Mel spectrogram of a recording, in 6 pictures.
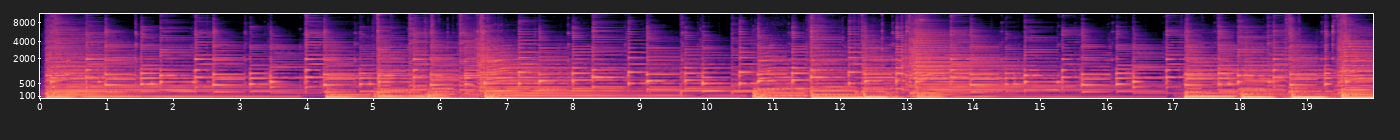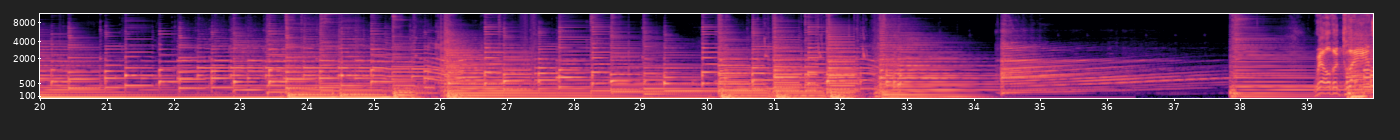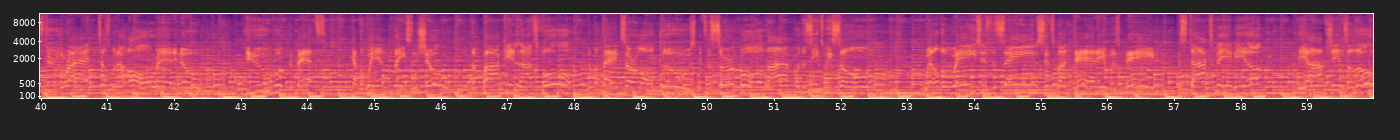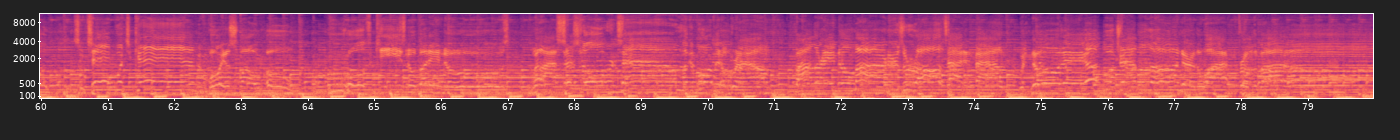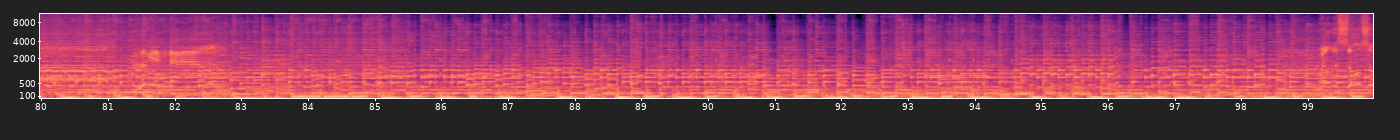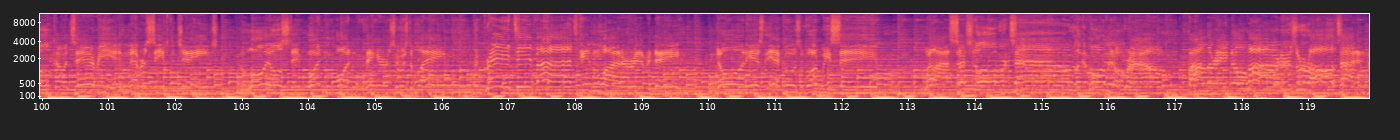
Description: Genre: Americana.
